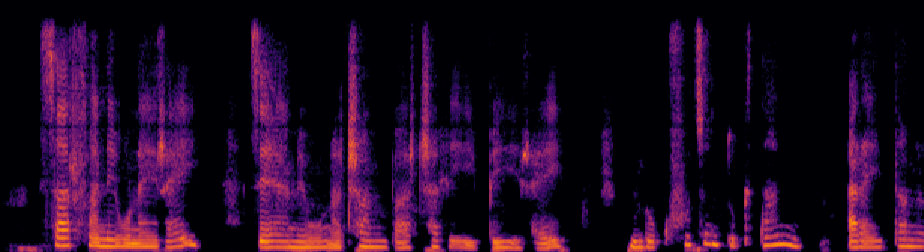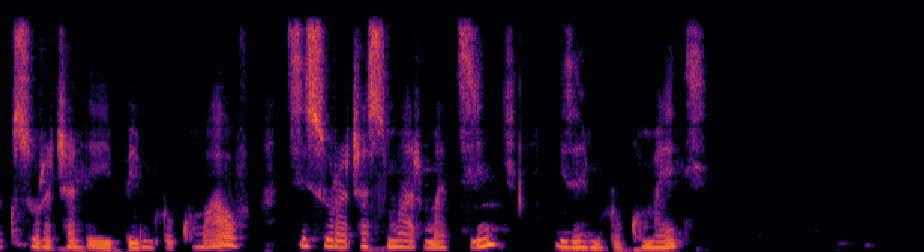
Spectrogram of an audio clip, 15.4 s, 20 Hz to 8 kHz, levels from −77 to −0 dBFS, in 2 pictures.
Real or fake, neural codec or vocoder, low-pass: real; none; 7.2 kHz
